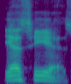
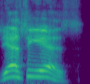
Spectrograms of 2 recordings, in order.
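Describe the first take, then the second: First: Said in the usual way. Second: Loud, high-pitched comeback; emphatic retort. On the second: Acted. Host answering an imagined objector, loudly emphatic. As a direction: answer back with playful force.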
